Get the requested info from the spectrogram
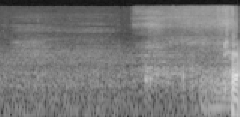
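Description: RV kitchen faucet opened on the hot side: after a second of quiet, water starts running into the sink as a growing hiss. Water coming from the hot side is the sign that the water heater tank is full.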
